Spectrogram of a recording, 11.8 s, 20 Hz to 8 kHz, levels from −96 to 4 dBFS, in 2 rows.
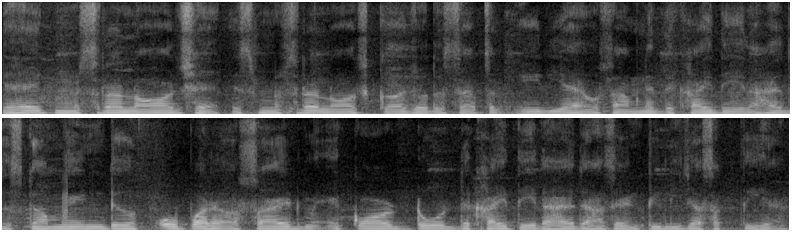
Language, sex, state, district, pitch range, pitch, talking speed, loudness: Hindi, male, West Bengal, Purulia, 120-130 Hz, 125 Hz, 200 wpm, -30 LUFS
